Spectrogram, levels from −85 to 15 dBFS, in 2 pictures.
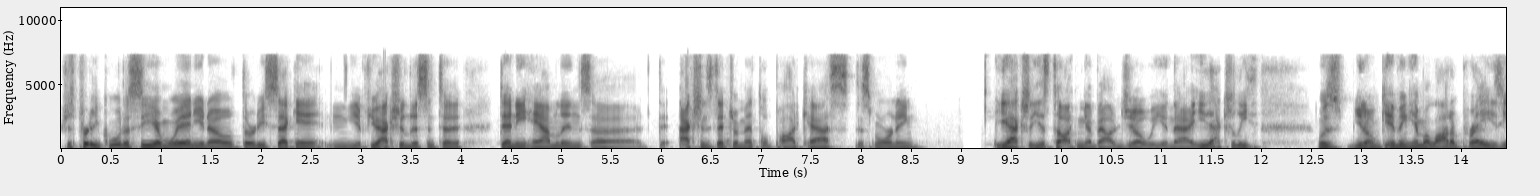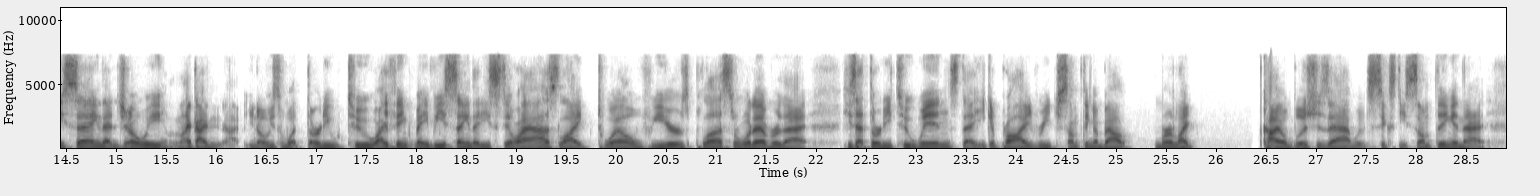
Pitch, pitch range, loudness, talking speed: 110 Hz, 100-120 Hz, -19 LUFS, 200 wpm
